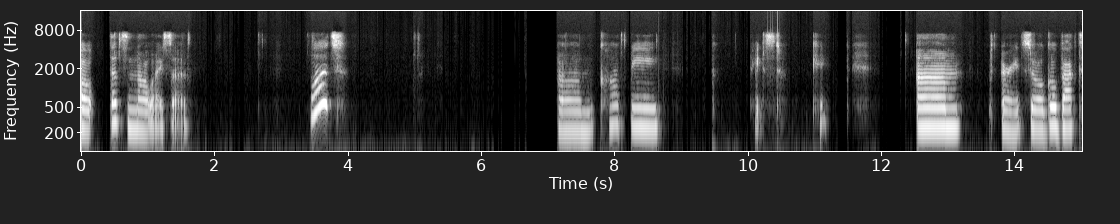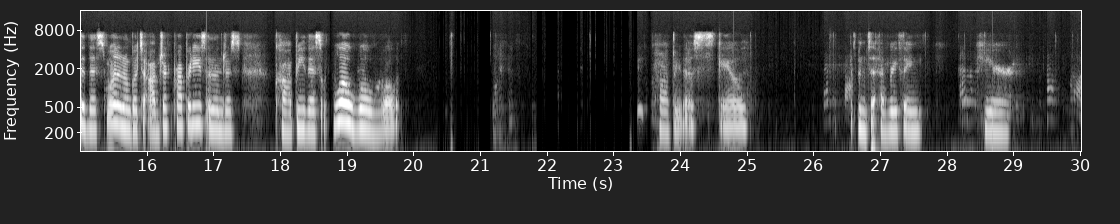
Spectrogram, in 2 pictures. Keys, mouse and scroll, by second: 17.5-18.7 drag.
